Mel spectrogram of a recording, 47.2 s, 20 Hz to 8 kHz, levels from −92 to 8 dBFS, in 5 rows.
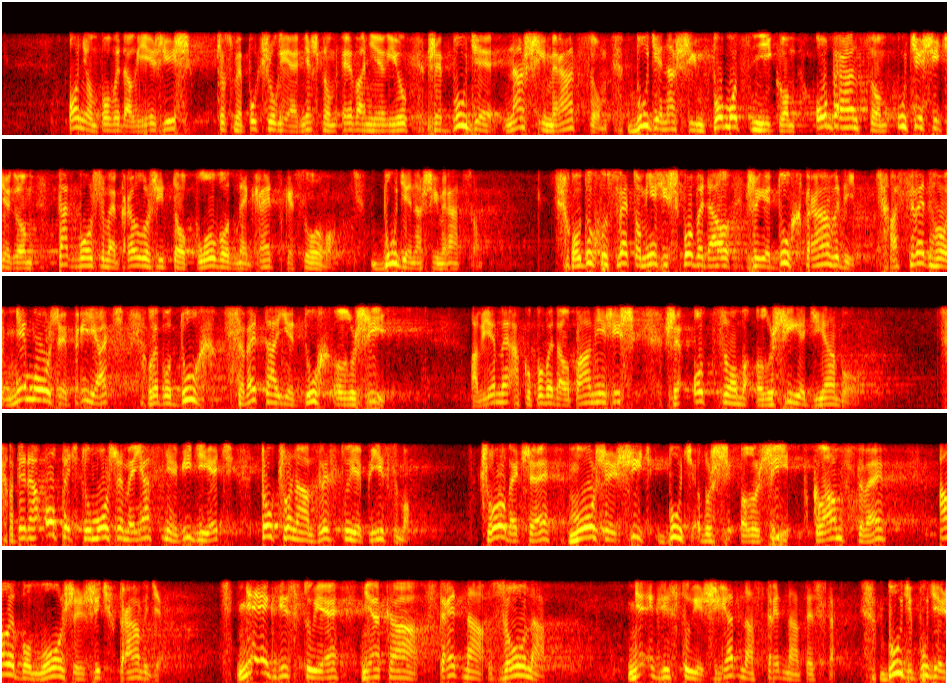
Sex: male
